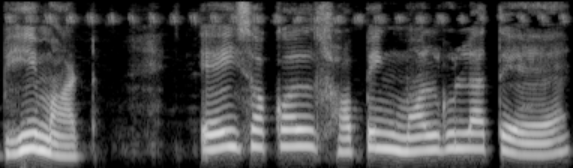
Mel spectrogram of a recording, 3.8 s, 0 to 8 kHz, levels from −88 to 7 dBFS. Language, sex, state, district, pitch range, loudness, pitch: Bengali, female, West Bengal, Purulia, 195-250 Hz, -16 LUFS, 225 Hz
